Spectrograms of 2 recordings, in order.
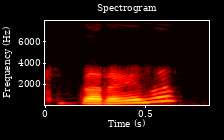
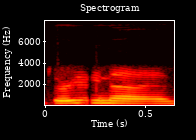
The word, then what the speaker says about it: Daryna: In Ukrainian, it's pronounced Daryna. – Okay, Daryna. Okay. – Yeah. – Okay. – But Daryna is kind of how I've been.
